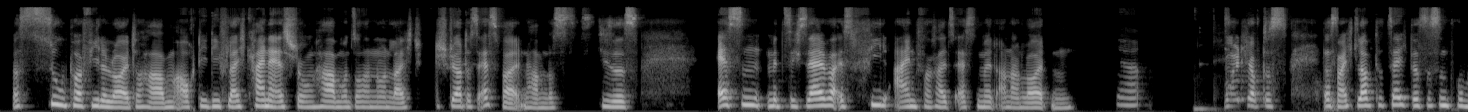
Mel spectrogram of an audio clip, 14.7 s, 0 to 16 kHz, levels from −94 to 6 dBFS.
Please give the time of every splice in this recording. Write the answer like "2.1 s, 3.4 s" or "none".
12.2 s, 13.4 s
